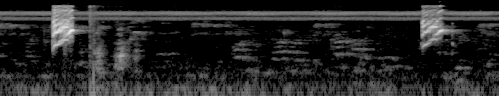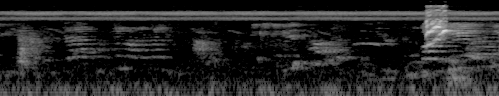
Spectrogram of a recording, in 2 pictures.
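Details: Female canary calling to arouse males and get them singing: three sharp, high, downward-sweeping chirps spaced several seconds apart, with soft faint chatter between them.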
